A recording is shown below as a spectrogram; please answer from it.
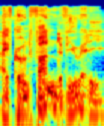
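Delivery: very low, deep character voice. Describing a film character, then quoting its line: Venom voice impression. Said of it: "I can do that impression".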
